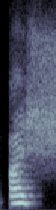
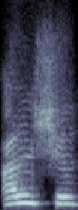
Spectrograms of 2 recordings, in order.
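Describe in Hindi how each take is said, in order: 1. कोई L की आवाज़ नहीं; स्वर सीधे sh से जुड़ जाता है। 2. sh से पहले L की आवाज़ सुनाई देती है। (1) "लाम की आवाज बिल्कुल नहीं आनी चाहिए, लाम फुली साइलेंट होगा" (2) "ये आपने ऐसे नहीं पढ़ा कि अलश"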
